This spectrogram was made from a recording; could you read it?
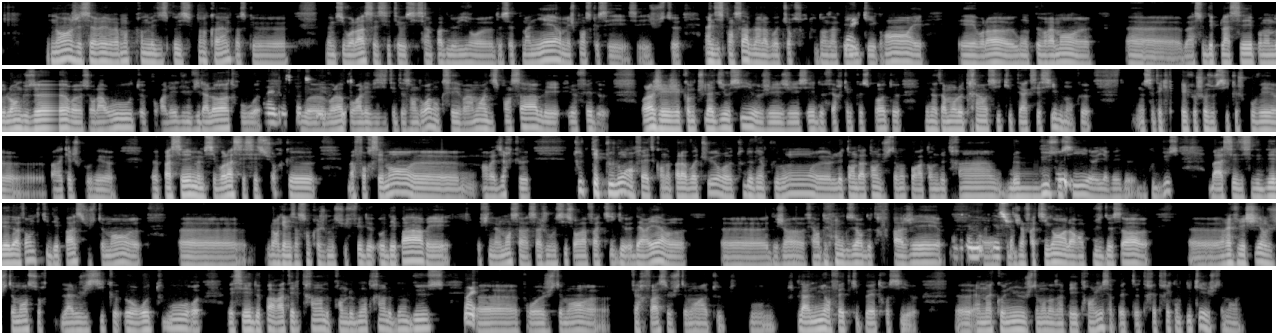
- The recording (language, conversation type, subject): French, advice, Comment gérer les difficultés logistiques lors de mes voyages ?
- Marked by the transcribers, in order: other background noise; other noise; stressed: "bus"; laughing while speaking: "de longues"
